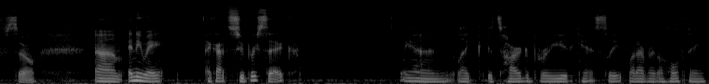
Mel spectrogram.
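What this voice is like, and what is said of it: Stuffy, congested voice. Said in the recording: “you can probably hear it in my voice now. I sound stuffy.”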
